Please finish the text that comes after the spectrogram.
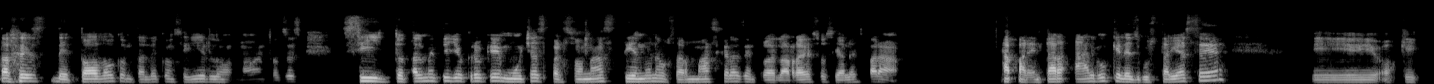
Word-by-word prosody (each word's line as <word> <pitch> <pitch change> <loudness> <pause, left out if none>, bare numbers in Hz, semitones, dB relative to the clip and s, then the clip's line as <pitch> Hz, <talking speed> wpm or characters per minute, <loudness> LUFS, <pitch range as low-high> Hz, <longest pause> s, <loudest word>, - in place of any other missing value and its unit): tal 145 -2 +6
vez, 150 -1 +4
de 120 -5 0
todo 130 +3 +4
con 140 -5 -8
tal 115 0 -7
de 125 - -8
conseguirlo, 125 0 -6 0.2
¿no? - - -14
Entonces, 120 +2 -13 0.4
sí, 150 -6 +3
totalmente 150 +3 +1
yo 155 0 +1
creo 155 0 -1
que 165 0 +4
muchas 140 +2 +1
personas 125 +4 -2
tienden 135 +1 +3
a 140 - -1
usar 115 -3 -3
máscaras 125 +3 -2
dentro 115 -4 -3
de 105 - -1
las 105 -1 +2
redes 115 +1 +2
sociales 115 -1 -6
para 125 - 0 1.1
aparentar 125 +5 +3
algo 140 +5 -1
que 155 - +2
les 125 -4 +2
gustaría 120 +6 0
ser. 185 +8 +1 0.8
Eh, 110 0 -4
o, - - -9
que 115 -2 -9
130 Hz, 150 wpm, -23 LUFS, 115-145 Hz, 1.1 s, tal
